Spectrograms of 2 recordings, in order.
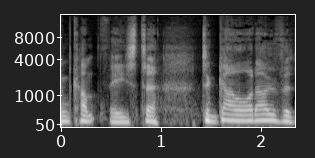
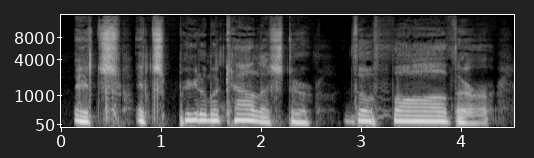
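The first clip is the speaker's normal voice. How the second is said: slowed-down tape-recorder voice, every word dragged out. Describing a boy faking his father's voice, the speaker imitates it: Kevin McAllister Talk Boy voice. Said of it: "that slowed down voice that Kevin McAllister does on his Talk Boy".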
